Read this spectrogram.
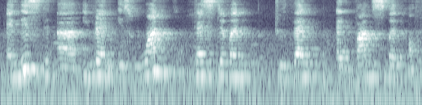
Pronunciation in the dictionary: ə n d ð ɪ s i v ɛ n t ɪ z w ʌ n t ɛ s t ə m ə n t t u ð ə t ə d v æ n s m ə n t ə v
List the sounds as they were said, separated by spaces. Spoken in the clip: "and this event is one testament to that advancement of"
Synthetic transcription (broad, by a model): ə n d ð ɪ s i v ɛ n t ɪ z w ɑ n t ɛ s t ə m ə n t t u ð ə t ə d v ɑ n s m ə n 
